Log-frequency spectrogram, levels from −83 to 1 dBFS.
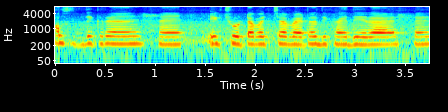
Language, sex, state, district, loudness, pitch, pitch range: Hindi, female, Chhattisgarh, Kabirdham, -19 LUFS, 240 Hz, 235-245 Hz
